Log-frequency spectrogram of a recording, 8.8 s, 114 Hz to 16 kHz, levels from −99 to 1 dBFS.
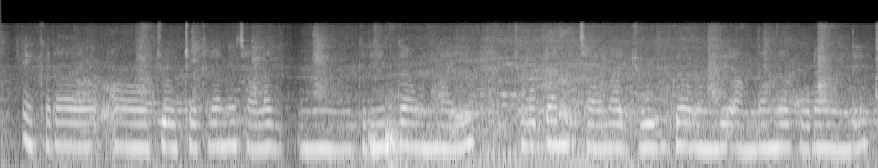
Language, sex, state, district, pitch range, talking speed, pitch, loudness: Telugu, female, Andhra Pradesh, Srikakulam, 205-220 Hz, 110 wpm, 210 Hz, -17 LUFS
